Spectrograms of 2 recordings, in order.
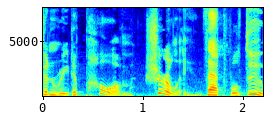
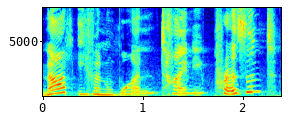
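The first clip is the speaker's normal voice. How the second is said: high, small squeaky voice; 7 semitones higher than usual. Reading a story aloud, voicing Mouse speaking to Bear: squeaky Mouse voice. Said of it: "squeaked Mouse".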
